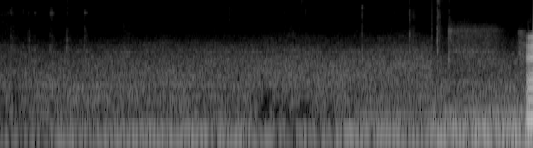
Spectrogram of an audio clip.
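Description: A few faint light clicks of small aluminium bike parts being handled as a headset top cap is set back on a bicycle stem, over faint steady background noise. A low hum grows slightly near the end.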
